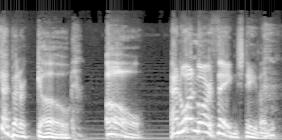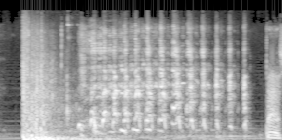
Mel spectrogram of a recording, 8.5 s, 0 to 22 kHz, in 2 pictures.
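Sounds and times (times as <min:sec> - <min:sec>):
speech: 0:00.0 - 0:04.8, 0:08.2 - 0:08.4
loud gunshot: 0:04.6 - 0:05.4
person laughing rhythmically: 0:05.4 - 0:08.0.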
